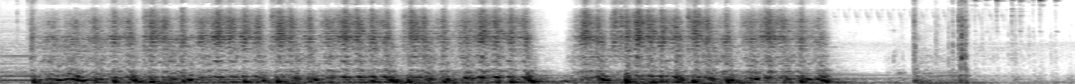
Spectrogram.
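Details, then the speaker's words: G-body Buick Regal cranking with fuel pump on: long stretches of even cranking with a short pause, never catches; carburetor visibly pouring far too much fuel, flooding the engine. "It's just pouring fuel. It is, that is way too much fuel, dog. That is way too much. Let's see if it'll fire it up though."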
